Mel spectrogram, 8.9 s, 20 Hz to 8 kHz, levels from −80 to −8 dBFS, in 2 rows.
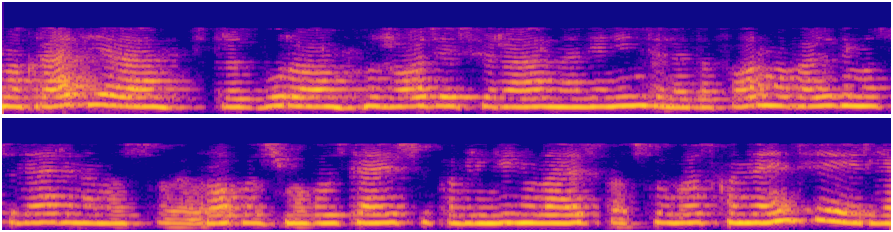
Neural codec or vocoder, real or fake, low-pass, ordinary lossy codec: none; real; 7.2 kHz; AAC, 16 kbps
